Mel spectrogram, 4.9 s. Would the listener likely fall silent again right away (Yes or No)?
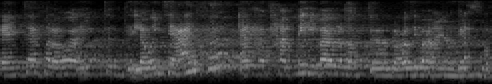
No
